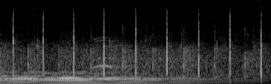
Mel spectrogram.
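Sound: audience applauding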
